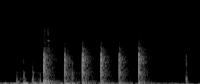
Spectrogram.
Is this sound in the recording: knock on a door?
yes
